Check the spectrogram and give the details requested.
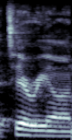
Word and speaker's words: Terrion: Yeah, Terrion Arnold.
